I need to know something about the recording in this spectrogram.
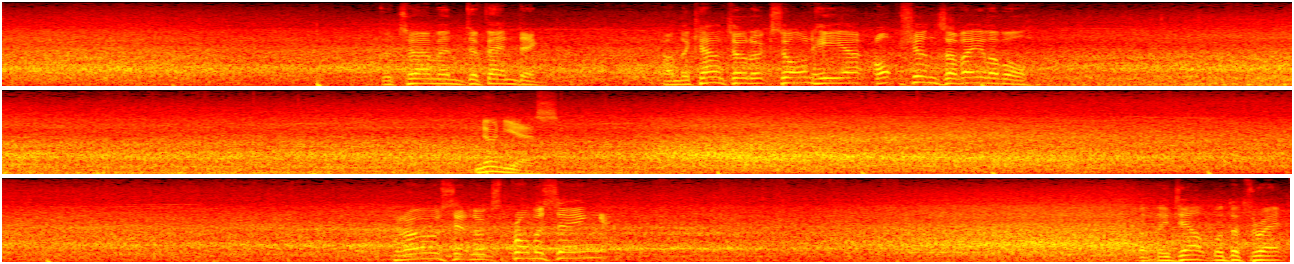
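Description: A large stadium crowd cheers and murmurs steadily.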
